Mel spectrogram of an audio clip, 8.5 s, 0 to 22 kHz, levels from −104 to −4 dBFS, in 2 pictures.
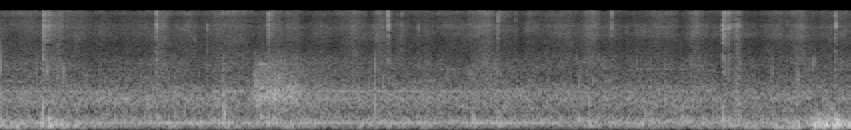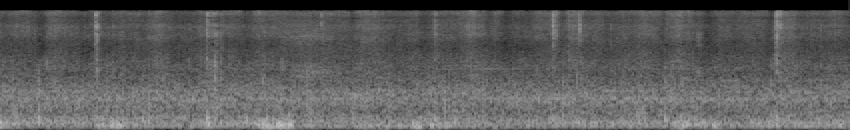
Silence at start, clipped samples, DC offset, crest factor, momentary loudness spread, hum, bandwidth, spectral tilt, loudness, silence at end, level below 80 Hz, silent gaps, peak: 0 s; under 0.1%; under 0.1%; 22 dB; 6 LU; none; 15.5 kHz; -4.5 dB/octave; -38 LUFS; 0 s; -64 dBFS; none; -14 dBFS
